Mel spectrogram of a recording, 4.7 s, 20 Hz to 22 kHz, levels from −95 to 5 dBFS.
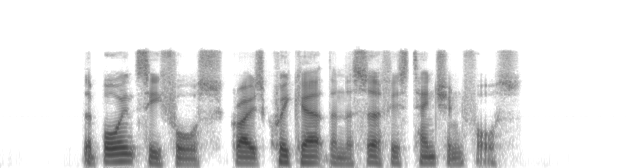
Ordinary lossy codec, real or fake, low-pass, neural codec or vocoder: Opus, 64 kbps; fake; 7.2 kHz; codec, 16 kHz, 1 kbps, X-Codec, HuBERT features, trained on LibriSpeech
